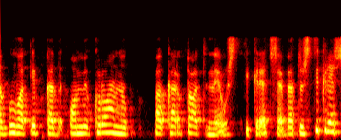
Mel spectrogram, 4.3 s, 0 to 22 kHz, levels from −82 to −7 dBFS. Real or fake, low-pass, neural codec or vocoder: fake; 7.2 kHz; codec, 16 kHz, 2 kbps, FunCodec, trained on Chinese and English, 25 frames a second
